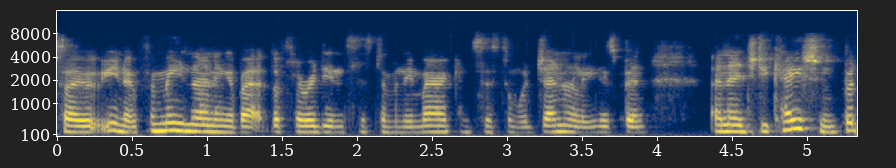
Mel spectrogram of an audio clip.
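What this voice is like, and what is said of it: British accent. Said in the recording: “as you can tell from my accent, I'm British.”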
